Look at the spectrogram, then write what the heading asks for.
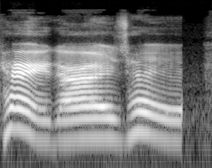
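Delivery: loud, booming, broad voice carrying across the room. Describing a muffled fight as a game master, deep bass voice of Rogan. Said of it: "the deep bass of Rogan being like".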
